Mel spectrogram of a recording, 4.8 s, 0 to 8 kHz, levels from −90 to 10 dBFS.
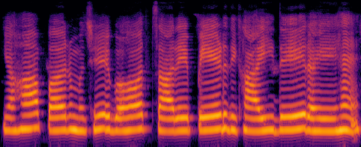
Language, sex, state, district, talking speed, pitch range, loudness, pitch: Hindi, female, Madhya Pradesh, Katni, 125 wpm, 230-245 Hz, -12 LUFS, 235 Hz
